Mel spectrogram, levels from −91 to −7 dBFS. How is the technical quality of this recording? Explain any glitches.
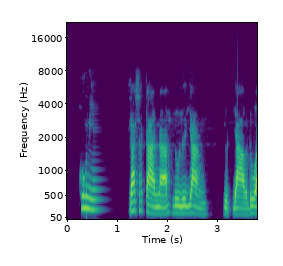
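There's one clear glitch here, a long network dropout, heard through a call path where the top end stops around 8 kHz, consistent with Opus at about 32 kbps. From 0.53 to 1.25 s the sound stops arriving. The tail of the last sound gets stretched into a fading buzzy hiss, then about a third of a second of near-silence, before audio resumes with roughly 0.7 s simply gone. Likely cause is lost packets, with the receiver concealing the gap.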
